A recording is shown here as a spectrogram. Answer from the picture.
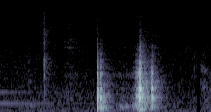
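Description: A held background-music note fades out, then two short knocks about a second in, half a second apart.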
